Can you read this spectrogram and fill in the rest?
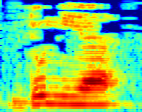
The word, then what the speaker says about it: دنيا: أمال هنا ما دخلت النون على الواو وعلى الياء قنوان دنيا صنوان. طيب هنا الكلمات ديت دونا عن بقية الكلمات القرآنية والأحكام دي لوحدها. فاش أقول ديا ولا قوان ولا صوان، لازم تنطق هكذا بالإظهار، دنيا وقنوان وصنوان.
